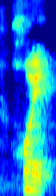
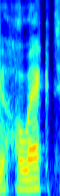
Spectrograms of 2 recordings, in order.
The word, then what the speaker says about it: Hoecht: And just a quick note, it's Hoyt, not just correct your pronunciation. Sorry. I do always say Hoecht because it's spelled like that.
